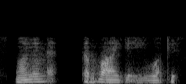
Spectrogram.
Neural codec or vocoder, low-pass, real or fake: codec, 44.1 kHz, 0.9 kbps, DAC; 3.6 kHz; fake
